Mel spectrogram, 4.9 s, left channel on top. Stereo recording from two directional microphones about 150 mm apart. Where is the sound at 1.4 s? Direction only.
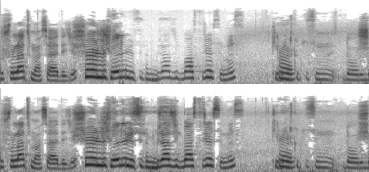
15° right (ahead or behind).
